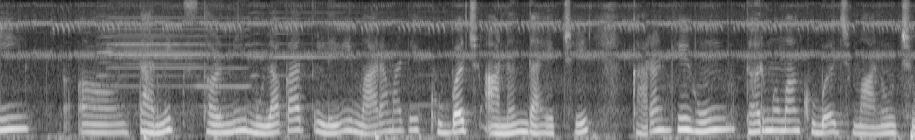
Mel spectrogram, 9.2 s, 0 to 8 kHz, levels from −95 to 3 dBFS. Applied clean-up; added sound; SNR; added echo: none; Cricket + Harmonica; 17 dB; none.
